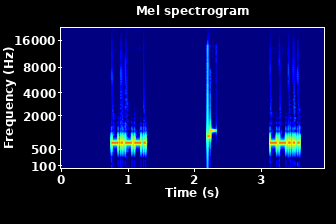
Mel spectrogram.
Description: Morse code, heard as a keyed tone, about 36 wpm, 700 Hz. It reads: <KN> 7
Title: Single Character (Letter:Number:Punctuation:Prosign) Alt 35wpm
